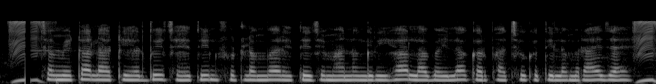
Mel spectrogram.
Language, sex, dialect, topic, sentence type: Chhattisgarhi, female, Northern/Bhandar, agriculture, statement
